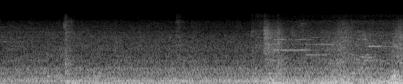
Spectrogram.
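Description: Inside the cabin of a JR West 221 series electric train standing at a station platform: a steady low hum and rumble from the stopped train, with a few short clicks and faint brief higher sounds from about two and a half seconds in.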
